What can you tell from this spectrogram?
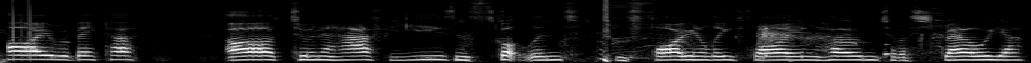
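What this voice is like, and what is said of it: Put-on accent that slips. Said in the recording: “I'm so sorry about my accent. ... It slowly got lost there. Yeah. At the start, I almost believed it.”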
